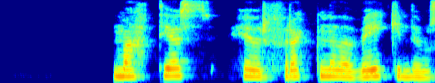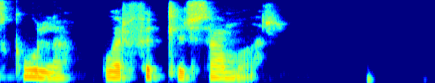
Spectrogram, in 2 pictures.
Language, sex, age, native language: Icelandic, female, 20-29, Icelandic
